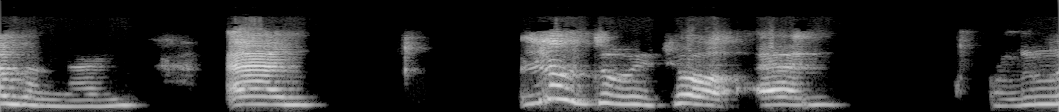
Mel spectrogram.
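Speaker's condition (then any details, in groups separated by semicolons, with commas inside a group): Cerebral palsy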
